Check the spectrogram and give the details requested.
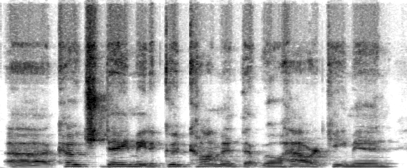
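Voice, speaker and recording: A man in his fifties hosting a sports talk show, rambling, with many fillers and pauses. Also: fairly high pitch, little pitch movement, roomy sound. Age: 50s. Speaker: podcast host.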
